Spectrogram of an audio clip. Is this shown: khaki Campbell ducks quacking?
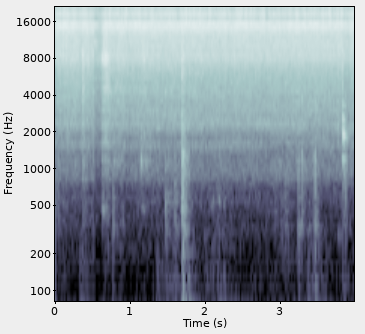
no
